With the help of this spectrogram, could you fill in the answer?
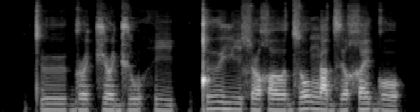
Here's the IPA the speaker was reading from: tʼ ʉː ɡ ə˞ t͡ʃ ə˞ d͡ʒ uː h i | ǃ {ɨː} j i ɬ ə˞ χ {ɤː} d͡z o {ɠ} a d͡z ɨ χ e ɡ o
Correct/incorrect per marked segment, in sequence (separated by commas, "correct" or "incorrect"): correct, correct, incorrect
